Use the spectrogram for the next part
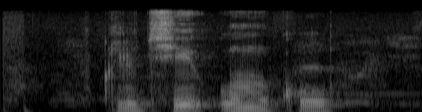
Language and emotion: Russian, neutral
